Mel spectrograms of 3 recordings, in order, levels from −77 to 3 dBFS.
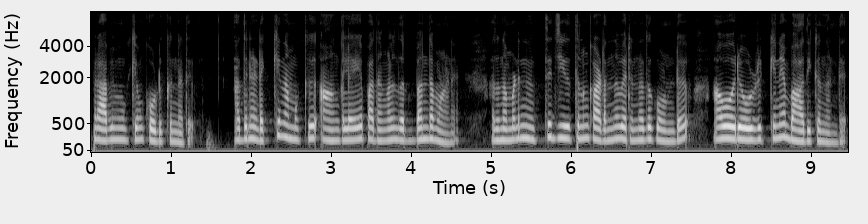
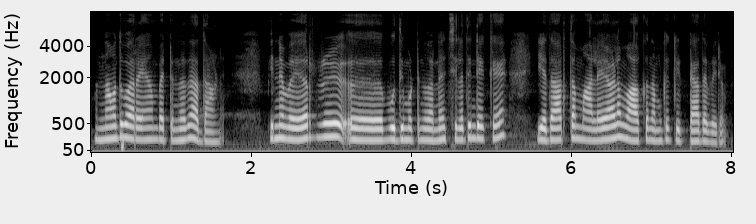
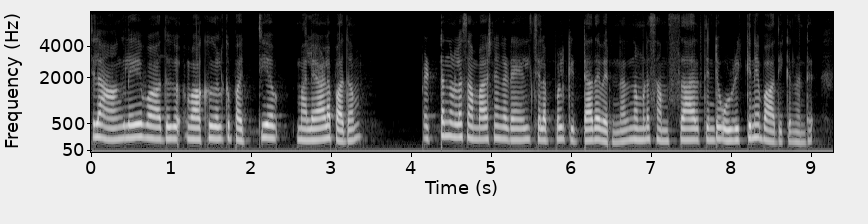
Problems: none marked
